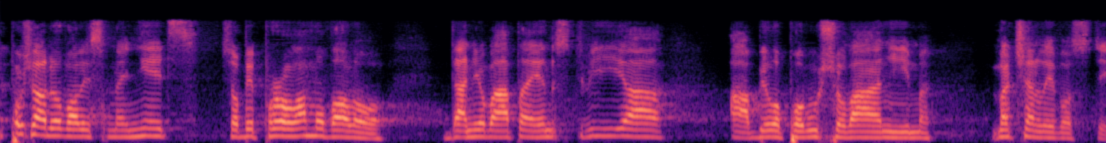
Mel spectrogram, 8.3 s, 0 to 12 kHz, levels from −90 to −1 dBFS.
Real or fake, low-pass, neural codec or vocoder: fake; 7.2 kHz; codec, 16 kHz, 1.1 kbps, Voila-Tokenizer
